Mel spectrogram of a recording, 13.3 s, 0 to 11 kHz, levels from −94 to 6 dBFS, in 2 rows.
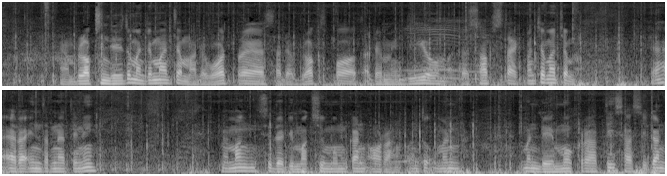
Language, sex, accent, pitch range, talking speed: Indonesian, male, native, 95-115 Hz, 110 wpm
